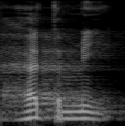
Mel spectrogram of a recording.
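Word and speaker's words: هدم: Lafad hadmi, cara membacanya bifathil ha wa sukunid dal, dengan menfathah ha dan mensukun dal, hadmi.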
